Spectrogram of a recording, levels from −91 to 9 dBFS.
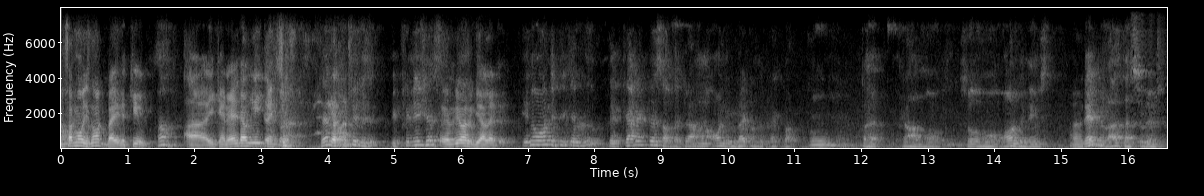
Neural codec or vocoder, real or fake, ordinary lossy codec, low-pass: codec, 16 kHz, 2 kbps, FunCodec, trained on Chinese and English, 25 frames a second; fake; Opus, 16 kbps; 7.2 kHz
